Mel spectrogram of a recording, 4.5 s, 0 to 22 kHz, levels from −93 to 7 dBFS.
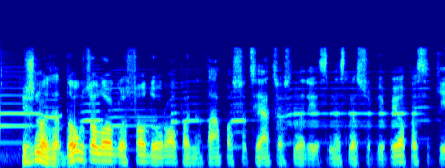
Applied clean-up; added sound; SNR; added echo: neural mask model RNNoise.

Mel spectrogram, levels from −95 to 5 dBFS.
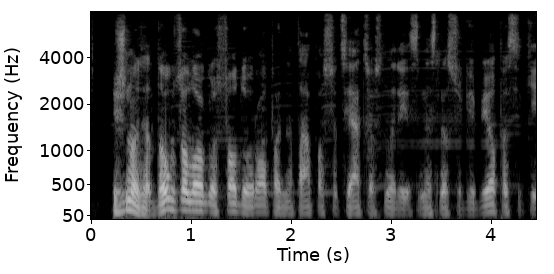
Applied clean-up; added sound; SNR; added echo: neural mask model DeepFilterNet 3.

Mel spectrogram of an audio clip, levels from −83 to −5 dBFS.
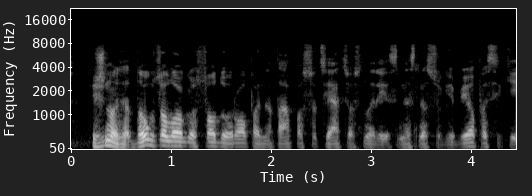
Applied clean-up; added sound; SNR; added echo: none; none; none; none.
